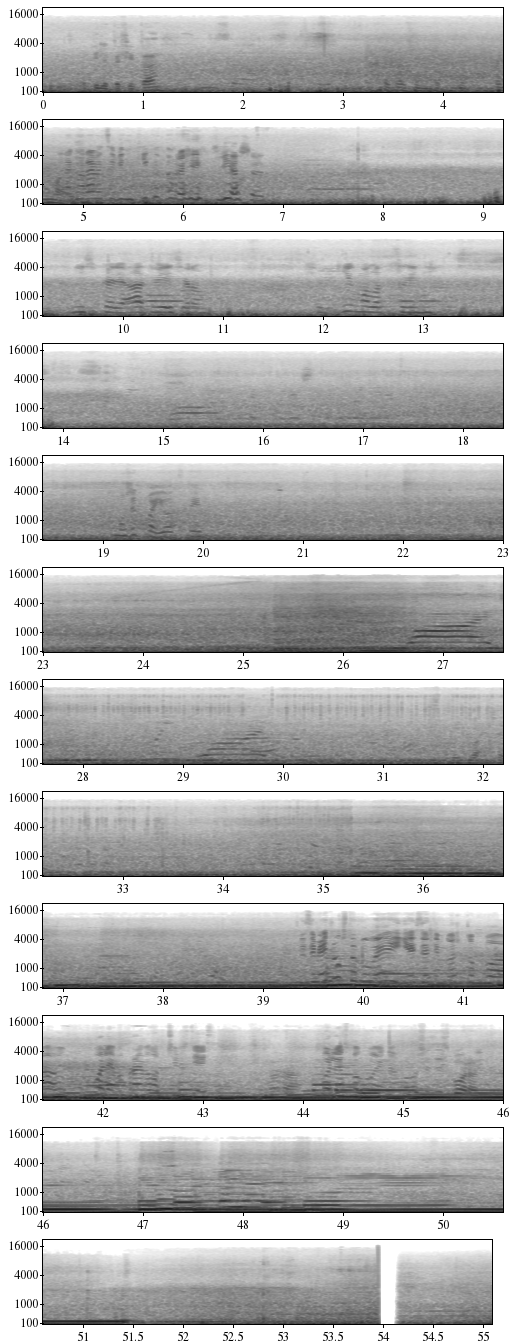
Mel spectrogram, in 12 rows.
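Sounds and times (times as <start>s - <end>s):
city street traffic: 0.0s - 55.0s
man singing long notes: 35.3s - 38.8s, 41.5s - 50.4s.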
